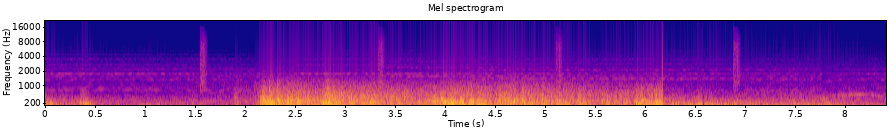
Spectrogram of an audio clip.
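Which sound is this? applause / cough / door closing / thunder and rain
thunder and rain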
